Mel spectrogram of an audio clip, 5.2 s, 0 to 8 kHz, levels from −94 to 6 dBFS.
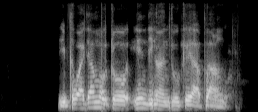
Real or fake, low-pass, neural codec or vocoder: fake; 7.2 kHz; codec, 44.1 kHz, 2.6 kbps, SNAC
